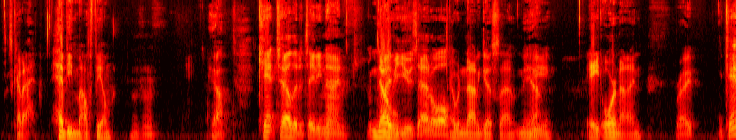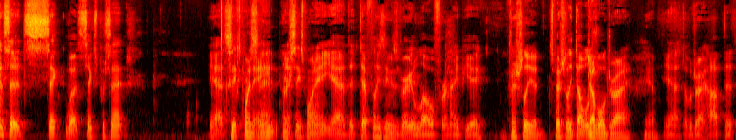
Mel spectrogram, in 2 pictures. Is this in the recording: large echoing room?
no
